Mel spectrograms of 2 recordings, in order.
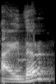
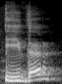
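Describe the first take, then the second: First: The first vowel sounds like 'eye'. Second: The first vowel sounds like 'ee'. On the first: "ईदर और आइदर दोनों pronunciation ठीक है" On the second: "ईदर और आइदर दोनों pronunciation ठीक है"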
